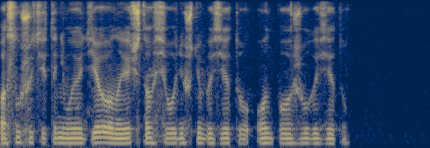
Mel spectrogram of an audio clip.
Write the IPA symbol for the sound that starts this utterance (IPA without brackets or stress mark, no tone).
p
